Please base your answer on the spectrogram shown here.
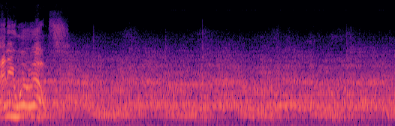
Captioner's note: spectators chanting "Sabu!"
